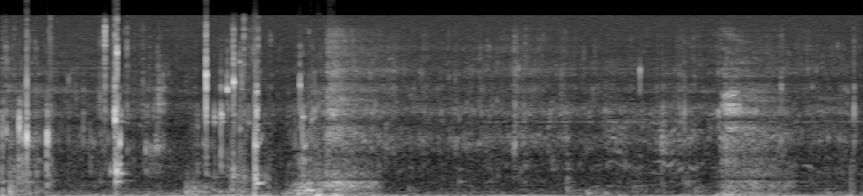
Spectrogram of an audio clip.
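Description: Seawater sloshing and splashing around a camera held at the surface beside a dive boat's hull, with sharp clicks and knocks. A heavier, muffled gurgling surge comes about two seconds in and again shortly before the end.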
